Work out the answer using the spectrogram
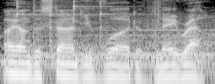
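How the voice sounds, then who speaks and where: An actor playing a blunt, driven wandering hero in a game cinematic, speaking in short, confrontational lines. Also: male voice, low voice, fairly even intonation, a little fast, natural voice. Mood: earnest. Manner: terse, confrontational. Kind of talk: video game cinematic acting. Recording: loud music behind the voice.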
